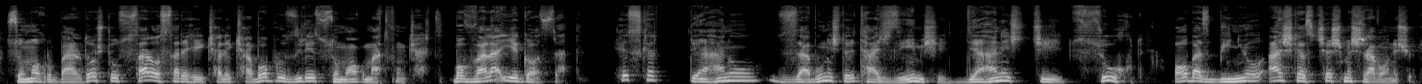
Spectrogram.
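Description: A man's voice: animated, husky. A man hosting a podcast, narrating a biography in a playful scripted way and putting on voices for quoted people. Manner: playful, voices quoted characters with wide swings in pitch. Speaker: podcast host and storyteller.

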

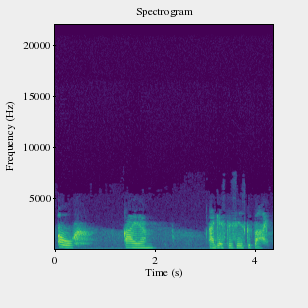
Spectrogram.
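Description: A woman's voice: medium pitch, level tone, takes it slowly. A woman acting a self-possessed, proper married woman in a 1970s radio drama, direct and well-spoken. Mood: shaken, grateful. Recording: noisy, narrow-band old radio recording.

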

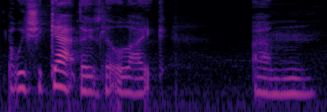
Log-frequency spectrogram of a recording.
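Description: A young woman hosting a casual podcast chat, expressive, giggly and over the top. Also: on the low side, takes it slowly. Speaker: podcast host.

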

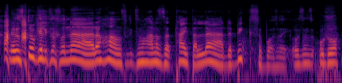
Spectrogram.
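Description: A high-voiced man hosting a casual podcast. He rambles through his questions and laughs easily. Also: crowd noise. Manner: chatty, rambling, laughs often. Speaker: podcast host.

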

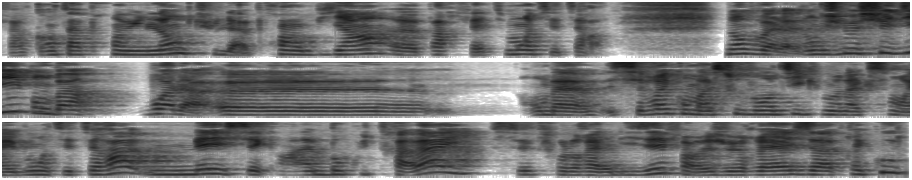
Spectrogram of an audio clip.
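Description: A woman's voice: a little high, roomy sound. A French woman guest in a casual interview, talking with many hesitations and restarts. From France.

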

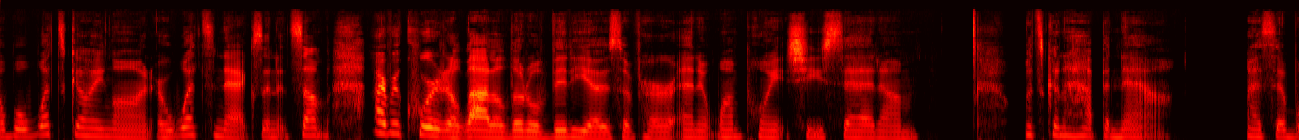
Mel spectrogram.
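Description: A woman's voice: medium pitch, vocal fry, no room sound, studio quality. A middle-aged woman giving a heartfelt faith testimony as an interview guest, earnest and reflective. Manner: earnest, reflective, quotes others in dialogue.

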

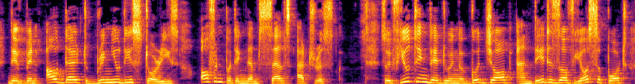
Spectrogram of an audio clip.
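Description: A woman with an Indian English accent presenting scripted news in a measured, formal and articulate manner. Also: a little high, a little mellow.

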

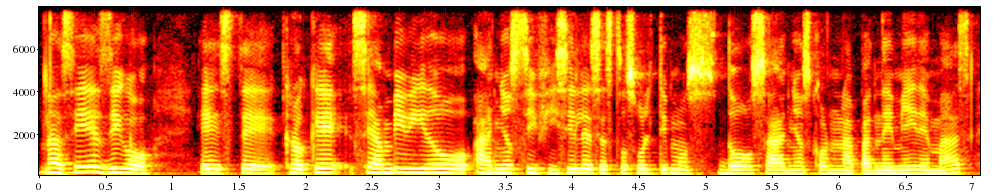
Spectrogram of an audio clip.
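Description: Mexican woman, lively storyteller, chatting casually with her partner. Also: medium pitch, moderate pace, smooth. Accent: Mexican Spanish. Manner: animated storyteller, acts out quotes. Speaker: co-host talking with her partner. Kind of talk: casual conversation.

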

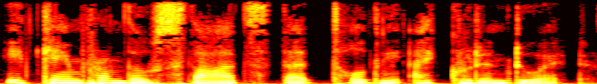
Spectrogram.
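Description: A woman in her thirties, a coach, speaking softly and earnestly about her own experience, at times voicing inner thoughts. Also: lowish voice, flat delivery, moderate pace, gravelly, no echo. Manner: soft-spoken, earnest, acts out inner voices. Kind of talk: reflective personal talk.

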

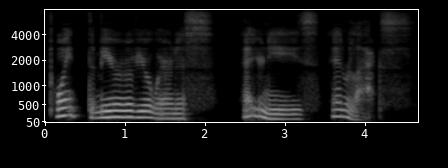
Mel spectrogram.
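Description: In a creaky, expressive, mid-range voice, a meditation narrator speaks much as a sleep story narrator would. The guidance is soft and hushed, with long pauses along the way.

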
